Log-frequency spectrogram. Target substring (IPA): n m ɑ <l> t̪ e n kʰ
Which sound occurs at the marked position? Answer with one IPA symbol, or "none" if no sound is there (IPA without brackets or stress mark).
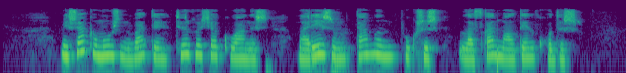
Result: l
